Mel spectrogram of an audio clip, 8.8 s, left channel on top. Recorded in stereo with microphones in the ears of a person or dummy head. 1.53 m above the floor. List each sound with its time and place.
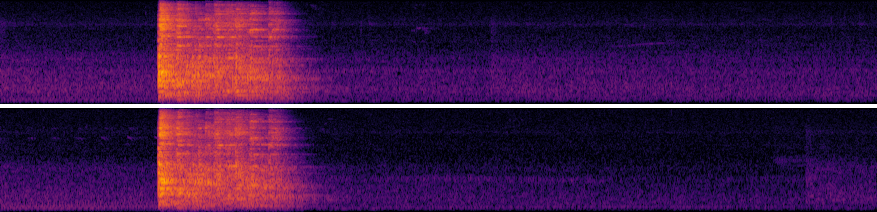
1.6 s breaking glass: 15° left (ahead or behind), 1.7 m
